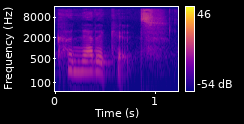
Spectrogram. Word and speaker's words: Connecticut: It's not said how it's spelt. It's spelt...Connecticut, uh-huh. – but it said Connecticut. – Connecticut. – Mm-hmm. – Ah. – But it's spelled Connecticut. – Right. – Don't say that second C.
